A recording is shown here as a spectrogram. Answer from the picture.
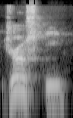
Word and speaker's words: Druski: he owned her now I should say druski my bad I don't know how to pronounce his name droski druski my bad druski okay my bad uh at some point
